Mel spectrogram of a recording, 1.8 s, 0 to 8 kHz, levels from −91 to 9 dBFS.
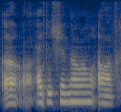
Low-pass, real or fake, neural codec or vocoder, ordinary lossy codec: none; fake; codec, 16 kHz, 1 kbps, FunCodec, trained on LibriTTS, 50 frames a second; none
